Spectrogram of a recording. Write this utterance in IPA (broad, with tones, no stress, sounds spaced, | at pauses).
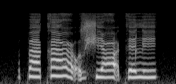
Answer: p a˧ k a˦ ʕ ɔ̰˨ z ʃ e˧ ʕ a̰˧ k ɛ˦ l e˦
